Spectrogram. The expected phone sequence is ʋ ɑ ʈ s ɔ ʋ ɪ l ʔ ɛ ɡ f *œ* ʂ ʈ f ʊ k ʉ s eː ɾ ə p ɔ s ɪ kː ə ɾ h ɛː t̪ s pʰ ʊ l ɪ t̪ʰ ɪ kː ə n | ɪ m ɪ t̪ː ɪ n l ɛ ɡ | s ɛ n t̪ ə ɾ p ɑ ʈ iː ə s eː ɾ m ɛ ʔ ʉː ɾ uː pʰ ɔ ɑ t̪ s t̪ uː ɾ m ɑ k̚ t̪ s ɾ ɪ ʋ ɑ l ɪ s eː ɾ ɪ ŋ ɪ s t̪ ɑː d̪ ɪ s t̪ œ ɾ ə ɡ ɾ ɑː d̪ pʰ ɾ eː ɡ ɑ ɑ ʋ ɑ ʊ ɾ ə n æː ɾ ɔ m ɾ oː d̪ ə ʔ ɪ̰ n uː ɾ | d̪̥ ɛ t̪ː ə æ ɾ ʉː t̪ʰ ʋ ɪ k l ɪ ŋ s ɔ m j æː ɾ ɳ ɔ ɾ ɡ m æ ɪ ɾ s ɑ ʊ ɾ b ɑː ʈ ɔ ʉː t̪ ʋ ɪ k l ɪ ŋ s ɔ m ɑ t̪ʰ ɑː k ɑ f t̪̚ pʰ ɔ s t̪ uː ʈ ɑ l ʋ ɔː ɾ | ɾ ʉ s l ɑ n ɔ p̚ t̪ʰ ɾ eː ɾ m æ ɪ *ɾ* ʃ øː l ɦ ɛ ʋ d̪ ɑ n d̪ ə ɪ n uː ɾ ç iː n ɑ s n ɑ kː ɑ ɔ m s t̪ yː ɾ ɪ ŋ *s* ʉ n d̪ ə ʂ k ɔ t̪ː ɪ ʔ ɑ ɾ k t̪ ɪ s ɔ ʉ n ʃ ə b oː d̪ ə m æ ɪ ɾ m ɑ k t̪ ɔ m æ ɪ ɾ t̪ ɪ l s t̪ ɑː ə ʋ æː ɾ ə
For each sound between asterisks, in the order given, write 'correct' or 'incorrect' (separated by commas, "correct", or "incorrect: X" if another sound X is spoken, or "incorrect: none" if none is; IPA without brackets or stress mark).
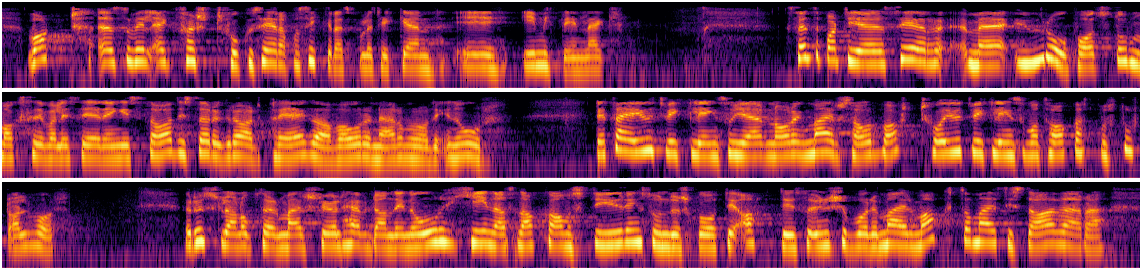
correct, correct, correct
